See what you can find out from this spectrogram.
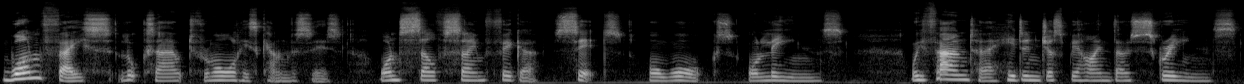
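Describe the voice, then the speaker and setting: A woman's voice: on the low side, extremely slow, a bit bright. A woman reading poetry and chatting casually about books. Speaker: guest reader on a literature chat channel.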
